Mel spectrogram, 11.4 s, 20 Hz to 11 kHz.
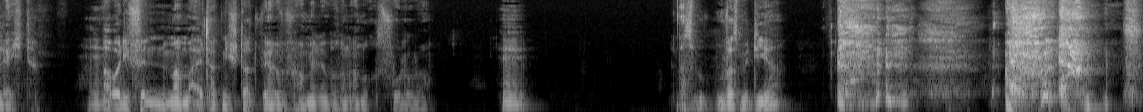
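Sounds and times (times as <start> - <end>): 
speech: 0.0 - 4.4, 5.0 - 5.4, 6.7 - 11.0
person coughing: 8.3 - 11.4.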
